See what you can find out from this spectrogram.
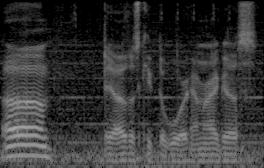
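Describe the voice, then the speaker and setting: Deep-voiced man casually narrating gameplay. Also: sing-song, unhurried, over loud music. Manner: laid-back, thinking aloud. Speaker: gaming video host. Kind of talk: casual game playthrough commentary.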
